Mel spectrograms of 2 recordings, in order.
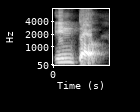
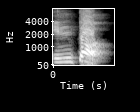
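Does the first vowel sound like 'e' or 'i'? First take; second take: i; i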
